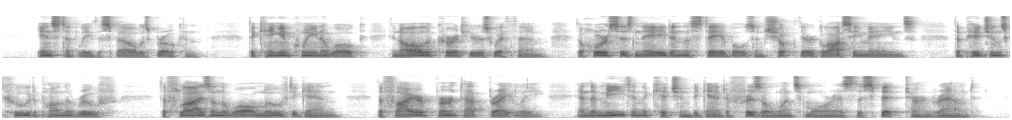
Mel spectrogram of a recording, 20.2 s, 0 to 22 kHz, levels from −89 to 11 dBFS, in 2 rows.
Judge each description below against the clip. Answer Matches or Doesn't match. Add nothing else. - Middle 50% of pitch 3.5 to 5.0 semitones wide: Doesn't match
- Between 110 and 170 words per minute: Doesn't match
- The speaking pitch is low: Matches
